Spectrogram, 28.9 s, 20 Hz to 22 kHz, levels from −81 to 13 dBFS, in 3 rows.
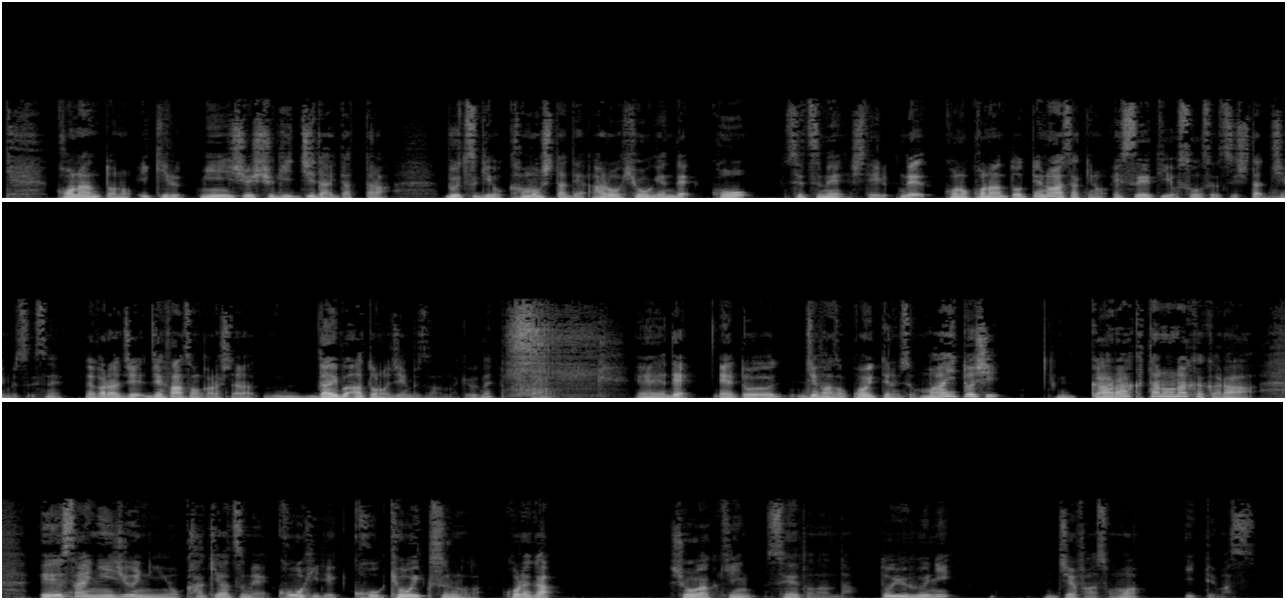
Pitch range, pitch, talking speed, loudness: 100-140 Hz, 115 Hz, 370 characters per minute, -26 LUFS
